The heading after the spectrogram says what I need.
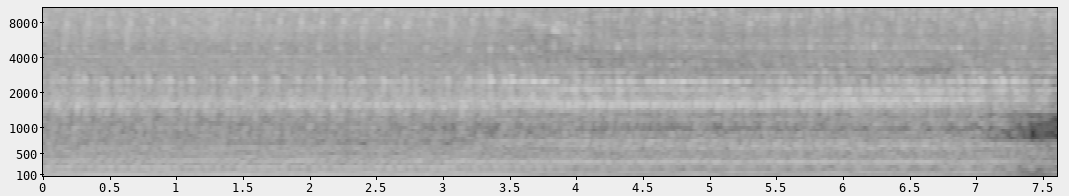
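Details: BMW E36 325td diesel at idle: sharp, regular ticking clatter about three beats per second over the rumble; abnormal engine noise of unknown source.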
